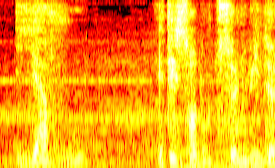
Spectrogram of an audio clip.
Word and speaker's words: YHW: Ce nom, qui devait se prononcer Yahvou, était sans doute celui de leur dieu protecteur.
